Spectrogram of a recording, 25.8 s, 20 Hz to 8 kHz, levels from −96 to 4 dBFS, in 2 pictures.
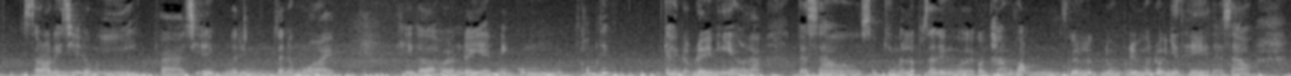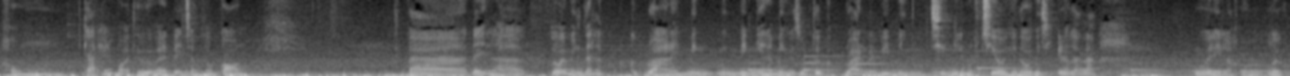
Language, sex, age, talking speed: Vietnamese, female, 10-29, 245 wpm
